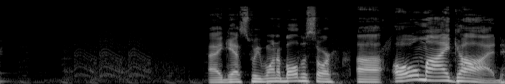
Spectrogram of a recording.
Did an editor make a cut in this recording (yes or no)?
yes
